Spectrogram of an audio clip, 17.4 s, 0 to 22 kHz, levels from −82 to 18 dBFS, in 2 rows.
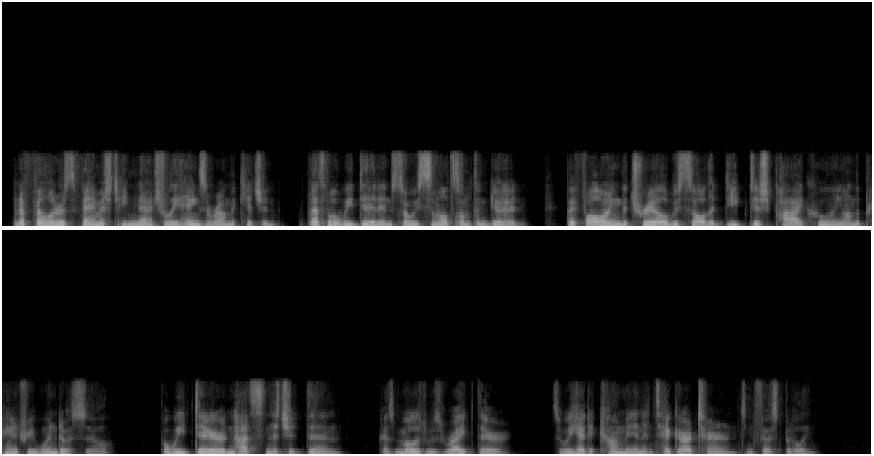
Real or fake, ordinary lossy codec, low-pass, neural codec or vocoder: fake; AAC, 48 kbps; 7.2 kHz; codec, 16 kHz in and 24 kHz out, 0.6 kbps, FocalCodec, streaming, 2048 codes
